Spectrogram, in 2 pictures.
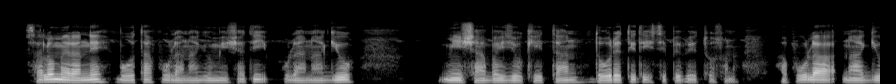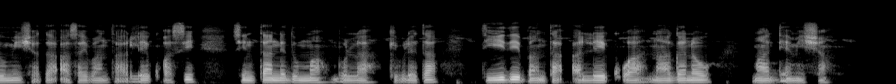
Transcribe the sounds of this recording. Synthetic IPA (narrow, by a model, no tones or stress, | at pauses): sɐlɔmɛɾɐnːɛbo̞ːt̪ːɐpṵːlanaːɡɪjɔmiːʃːɐ̰t̪ɪpʰuːlaːnaːɡɪjɔ | miːʃːaːbɐjzɪjɔkʰe̞ːt̪ːand̪o̞ːɾɛt̪ːɪd̪ɪsɪpʼːɛbeːt̪ʰːoːsɔnɐhɐpuːlanaːɡɪjɔmiːʃːɐ̰t̪ɐ̰ʔɐ̰sɐjbɐnt̪ːɐ̰ɐ̰lːe̞ːkʼːʊwaːsːɪsɪnt̪ːanːɛd̪ʊmːɐbɔlːɐkɪbɪlɛt̪ɐt̪iːd̪ɪbɐnt̪ːɐ̰ɐlːe̞ːkʼːʊ̰waːnaːɡɐnɐw | maːd̪ːɪjɐmiːʃːɐ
